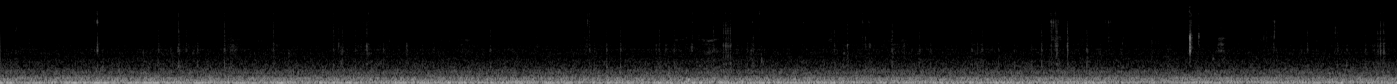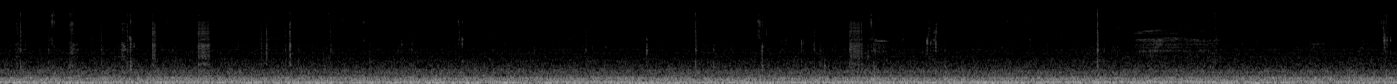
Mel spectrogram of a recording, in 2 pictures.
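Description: Steady low rumble of a parked car idling, heard inside the cabin, with scattered small clicks of chewing and handling food throughout.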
